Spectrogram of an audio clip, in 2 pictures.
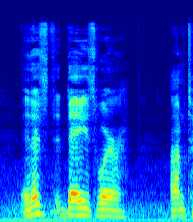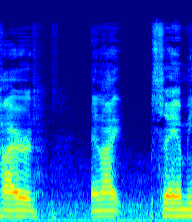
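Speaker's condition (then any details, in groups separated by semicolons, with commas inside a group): ALS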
